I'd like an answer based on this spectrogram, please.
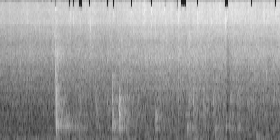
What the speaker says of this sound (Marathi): हलवून घेऊया कढीपत्ता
